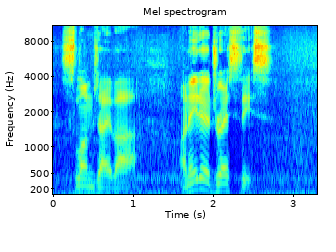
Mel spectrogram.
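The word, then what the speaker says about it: Slàinte Mhath: But, the proper way to say it uh is Slainte Var.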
